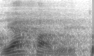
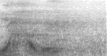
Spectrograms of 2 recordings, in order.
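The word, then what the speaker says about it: Yahweh: まあ、エホバの証人はそこから来ているわけですけども、まあ、これはとりあえず便宜的な読み方だったので、今はヤハウェという読み方だということが分かって、まあ、ヤハウェというふうに言うわけですが、まあ、聖書ではそれを今太い字で主というふうに書いています。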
